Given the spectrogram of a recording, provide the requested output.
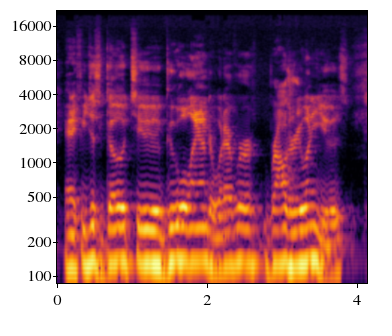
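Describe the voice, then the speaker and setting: In a room with audible echo, a man talks fairly quickly at a medium pitch with fairly even intonation. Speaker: real estate agent, podcast co-host. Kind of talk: casual conversational podcast.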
